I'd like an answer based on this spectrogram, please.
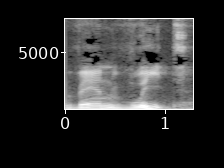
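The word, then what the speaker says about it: VanVleet: poco bass rookie silver jared allen and fred van vliet there we go ruby wave first time ever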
